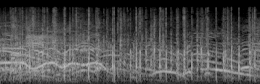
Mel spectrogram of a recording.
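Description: The studio audience of the morning show Voices of the West Side applauds steadily, dense overlapping claps filling the whole stretch, with high, wavering whoops and cheers rising and falling above the clapping.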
